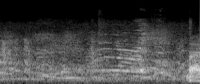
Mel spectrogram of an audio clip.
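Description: Chatter of several voices talking at once in a seated audience, with no single clear speaker.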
